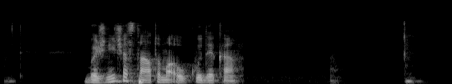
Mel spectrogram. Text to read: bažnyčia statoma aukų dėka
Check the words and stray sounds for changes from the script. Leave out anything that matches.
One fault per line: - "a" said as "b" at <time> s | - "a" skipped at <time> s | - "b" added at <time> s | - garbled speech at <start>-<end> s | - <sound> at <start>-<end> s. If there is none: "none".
none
